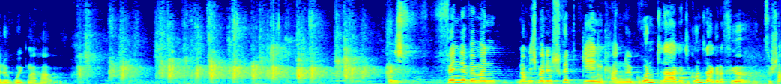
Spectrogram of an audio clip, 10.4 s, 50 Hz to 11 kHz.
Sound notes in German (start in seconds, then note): 1.0 Beifall BÜNDNIS 90/DIE GRÜNEN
